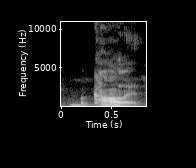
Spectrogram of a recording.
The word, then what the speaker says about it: Bacolod: I always say it wrong. Bacolod.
